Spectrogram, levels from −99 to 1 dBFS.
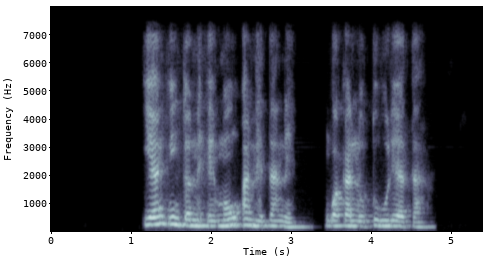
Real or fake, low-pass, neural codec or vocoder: fake; 7.2 kHz; codec, 24 kHz, 6 kbps, HILCodec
